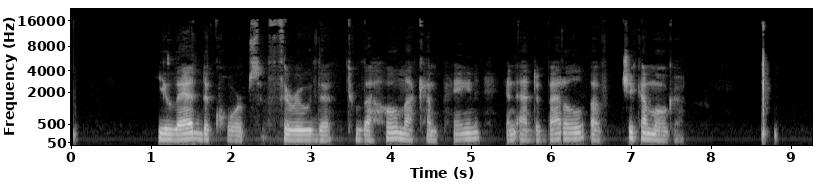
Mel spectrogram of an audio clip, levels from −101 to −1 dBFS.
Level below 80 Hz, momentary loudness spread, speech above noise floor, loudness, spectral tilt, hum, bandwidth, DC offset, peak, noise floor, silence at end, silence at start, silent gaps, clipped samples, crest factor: -66 dBFS; 12 LU; 53 dB; -32 LUFS; -6 dB/octave; none; 16.5 kHz; under 0.1%; -4 dBFS; -85 dBFS; 0.45 s; 0.05 s; none; under 0.1%; 28 dB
